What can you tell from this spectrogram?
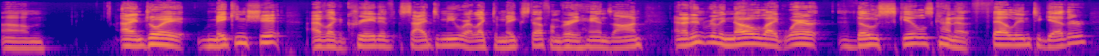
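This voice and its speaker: A young man from Southern California guests on a podcast as a fashion student. He talks in a relaxed, easygoing way and leans on "like" a lot. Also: mid-range voice, moderate pace. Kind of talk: casual podcast chat.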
